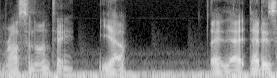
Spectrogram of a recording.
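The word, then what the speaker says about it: Rocinante: Mission take a shot is that how you say the ship name rossinante yeah that that is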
